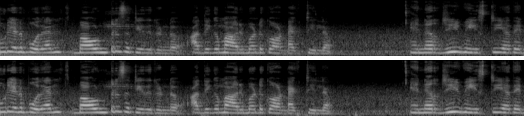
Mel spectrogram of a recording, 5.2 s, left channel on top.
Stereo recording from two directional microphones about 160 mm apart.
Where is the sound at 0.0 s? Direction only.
10° right (ahead or behind).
